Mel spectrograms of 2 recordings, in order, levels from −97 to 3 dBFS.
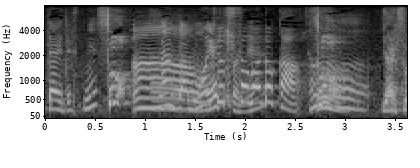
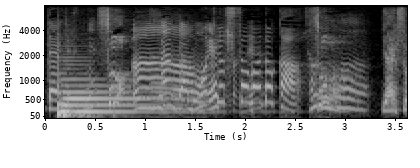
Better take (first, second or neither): first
